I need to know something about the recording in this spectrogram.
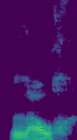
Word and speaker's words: Lauch: Lauch, did I pronounce that correctly? Lauch.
